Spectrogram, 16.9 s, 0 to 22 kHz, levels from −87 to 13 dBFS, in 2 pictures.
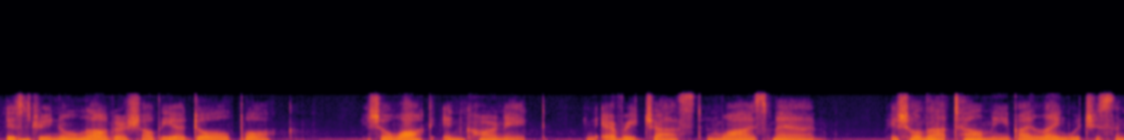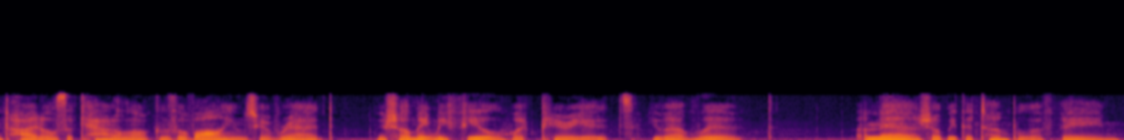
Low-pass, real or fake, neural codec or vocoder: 7.2 kHz; fake; codec, 16 kHz, 2 kbps, FunCodec, trained on LibriTTS, 25 frames a second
